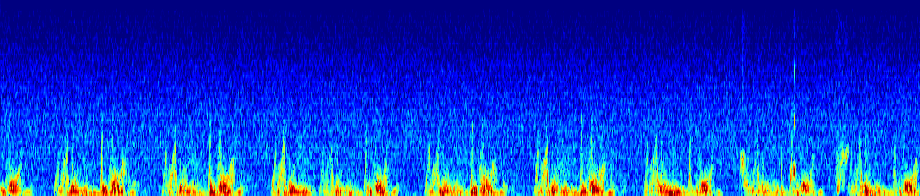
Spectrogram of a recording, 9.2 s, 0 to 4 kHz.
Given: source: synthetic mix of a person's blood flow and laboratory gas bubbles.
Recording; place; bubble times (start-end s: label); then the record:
Doppler ultrasound of blood flow; precordium
7.39-7.49 s: bubbles
7.90-7.98 s: bubbles
8.34-8.49 s: bubbles
From the record:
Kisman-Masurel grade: 213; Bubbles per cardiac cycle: several, 3 to 8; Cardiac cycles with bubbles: 1 to 10%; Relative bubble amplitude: loud (0.450 to 0.775); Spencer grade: 1 (occasional bubble signal discernible with the cardiac motion signal, with majority of cardiac periods free of bubbles); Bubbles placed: only in the low amplitude regions of the cardiac cycle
